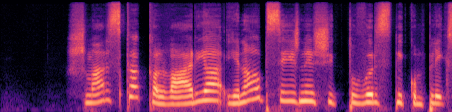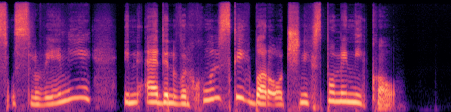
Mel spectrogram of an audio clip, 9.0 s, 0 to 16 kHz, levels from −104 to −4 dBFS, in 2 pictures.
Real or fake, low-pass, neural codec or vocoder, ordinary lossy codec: fake; 14.4 kHz; codec, 44.1 kHz, 2.6 kbps, DAC; none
